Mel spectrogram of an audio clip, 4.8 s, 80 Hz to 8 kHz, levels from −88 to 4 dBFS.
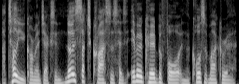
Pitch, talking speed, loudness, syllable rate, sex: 135 Hz, 225 wpm, -18 LUFS, 6.4 syllables/s, male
